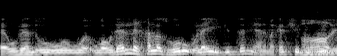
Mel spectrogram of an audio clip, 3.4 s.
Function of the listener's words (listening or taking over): taking over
